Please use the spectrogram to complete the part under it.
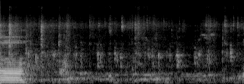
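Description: Soft, low cooing from young pigeons in a loft murmurs through a busy, cluttered background, with a brief louder coo at the start and muffled voices nearby.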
